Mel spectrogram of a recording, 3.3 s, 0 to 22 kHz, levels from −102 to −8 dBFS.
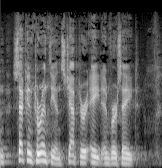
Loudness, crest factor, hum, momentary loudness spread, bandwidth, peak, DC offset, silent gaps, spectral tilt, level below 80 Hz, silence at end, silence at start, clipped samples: -23 LUFS; 20 dB; none; 6 LU; 16 kHz; -4 dBFS; under 0.1%; none; -4 dB/octave; -70 dBFS; 0.1 s; 0 s; under 0.1%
